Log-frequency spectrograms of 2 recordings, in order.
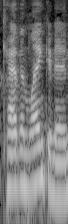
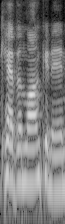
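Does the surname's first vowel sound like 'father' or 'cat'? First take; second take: cat; father. First: The surname's first vowel sounds like 'cat'. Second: The surname's first vowel sounds like 'father'. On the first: This is how most people say the name. The speaker calls it wrong. "everybody says Kevin Lankinen" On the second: This is how the player says his own name. The speaker calls it right. "who says his name Kevin Lonkinen"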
